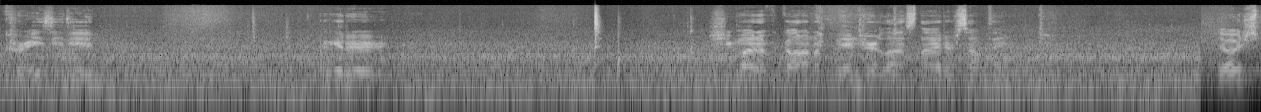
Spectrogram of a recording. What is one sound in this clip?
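A car drives along a road with a steady rumble of tyres and engine.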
